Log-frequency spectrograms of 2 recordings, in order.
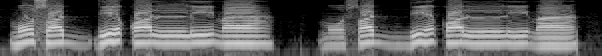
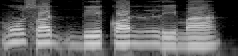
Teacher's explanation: Idgam artinya memasukkan. Memasukkan apa? Suara nunnya kepada huruf lam, tapi tidak boleh disertai dengan gunah. Maka dinamakan dengan idgam bila gunah. · Awalnya kalau kita baca musaddiqon karena bertemu dengan huruf lam, tanwinnya masuk ke huruf lam, suara n-nya dihilangkan menjadi, maaf diganti menjadi huruf lam.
